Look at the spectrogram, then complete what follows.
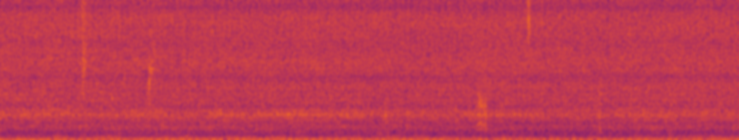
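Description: White mother cat purring steadily, a low, even rumble close to the microphone while her newborn kittens nurse.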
